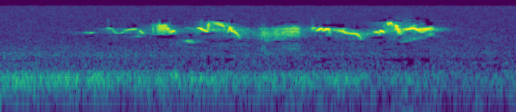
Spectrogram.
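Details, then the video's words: Common stonechat recorded at Koturspey; a high, scratchy, jumbled run of rapid twittering notes lasting about two seconds, with low background rumble beneath. "Черноголовый чекан, голос"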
